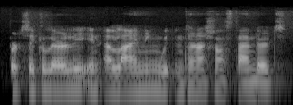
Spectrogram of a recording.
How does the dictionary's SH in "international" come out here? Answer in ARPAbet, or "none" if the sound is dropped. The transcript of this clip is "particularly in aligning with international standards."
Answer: SH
